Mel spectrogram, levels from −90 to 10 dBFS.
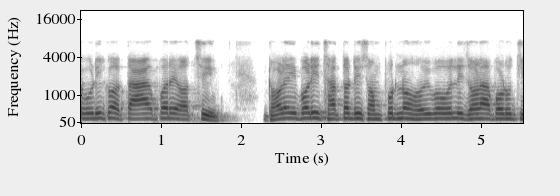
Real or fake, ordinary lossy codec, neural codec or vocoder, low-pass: real; Opus, 16 kbps; none; 7.2 kHz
